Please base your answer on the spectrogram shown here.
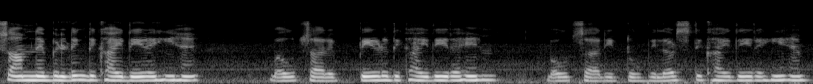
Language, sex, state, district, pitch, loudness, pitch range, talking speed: Hindi, female, Goa, North and South Goa, 185 Hz, -14 LUFS, 175-195 Hz, 155 wpm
